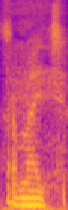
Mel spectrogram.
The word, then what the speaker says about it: Ormaetxe: Ormaeche.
